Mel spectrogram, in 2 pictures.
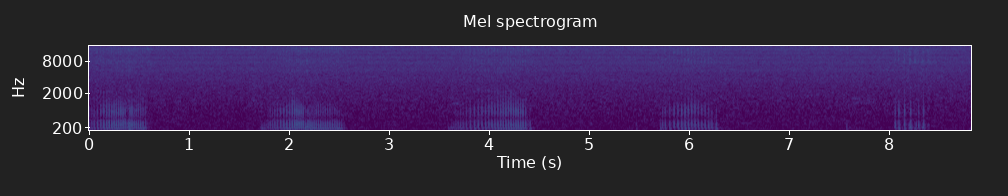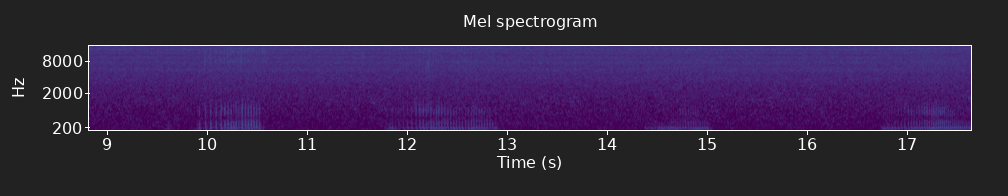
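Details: Old male house cat asleep and snoring loudly, his snoring grown worse with age: rhythmic low rasping breaths roughly every two seconds, nine even bursts with faint hum between them, no other sounds.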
